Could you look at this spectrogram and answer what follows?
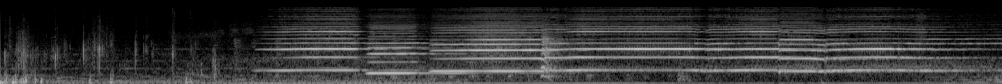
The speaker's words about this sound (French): Au loin, j'entends des cloches.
